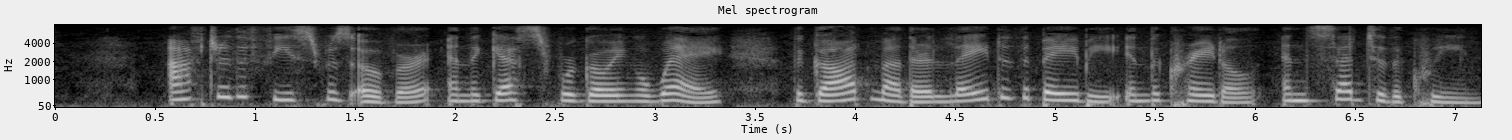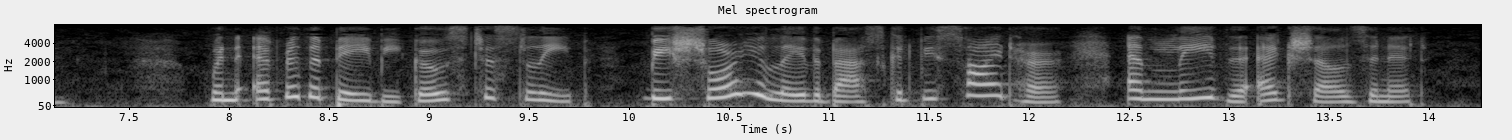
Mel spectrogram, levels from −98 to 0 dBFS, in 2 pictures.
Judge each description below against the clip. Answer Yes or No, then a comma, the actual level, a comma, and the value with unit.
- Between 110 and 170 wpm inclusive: No, average, 185 wpm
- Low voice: No, high, 240 Hz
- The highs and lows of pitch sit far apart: Yes, wide, 6.0 semitones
